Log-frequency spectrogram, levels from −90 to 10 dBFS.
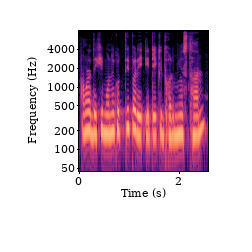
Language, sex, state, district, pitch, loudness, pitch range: Bengali, male, West Bengal, Cooch Behar, 180 Hz, -12 LUFS, 170-200 Hz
